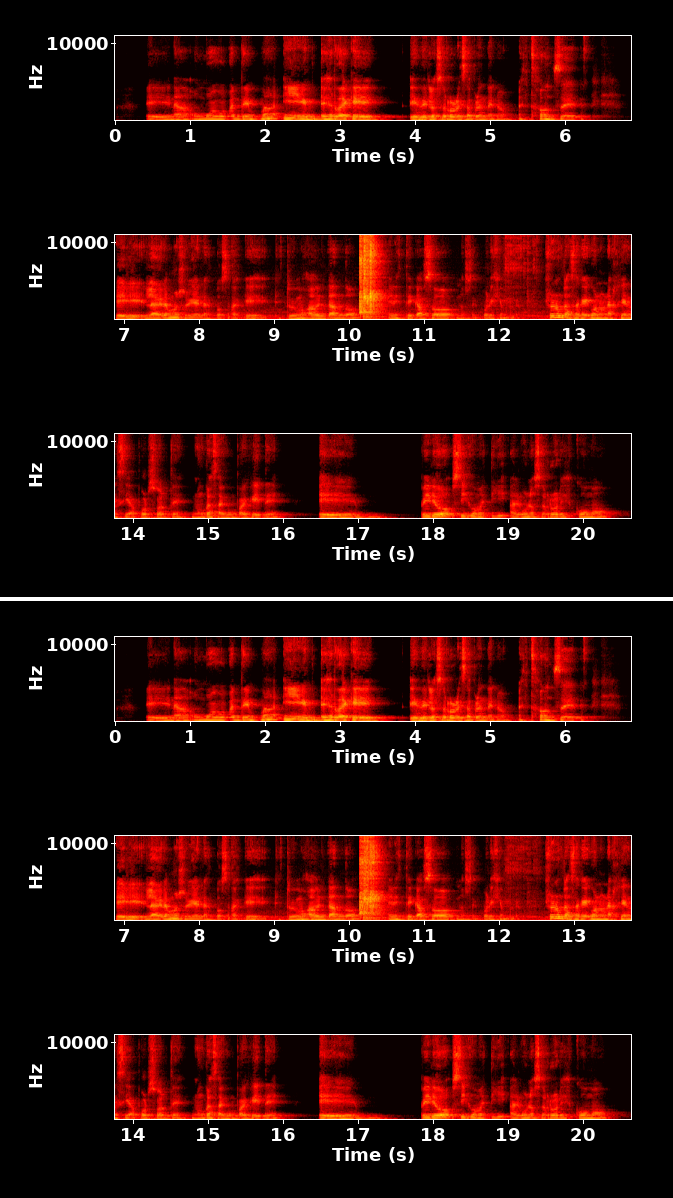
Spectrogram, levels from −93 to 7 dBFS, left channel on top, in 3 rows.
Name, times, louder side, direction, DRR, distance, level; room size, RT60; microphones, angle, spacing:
voice 1, 0.4-3.5 3.9-10.2 10.5-12.3 12.6-16.0 16.5-17.3 17.8-20.4, right 1 dB, 5° right, 0.6 m, -36 dB
sound 1, 7.3-12.7, left 3 dB, 25° left, 3.2 m, -37 dB
9.4 x 8.8 x 2.9 m
head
